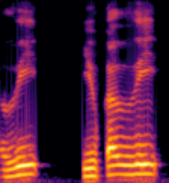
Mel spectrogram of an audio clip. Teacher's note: زال حروف لسانیہ میں سے ہے، اس کو نرمی کے ساتھ ادا کریں گے، اس میں سیٹی کی آواز نہیں آنی چاہیے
